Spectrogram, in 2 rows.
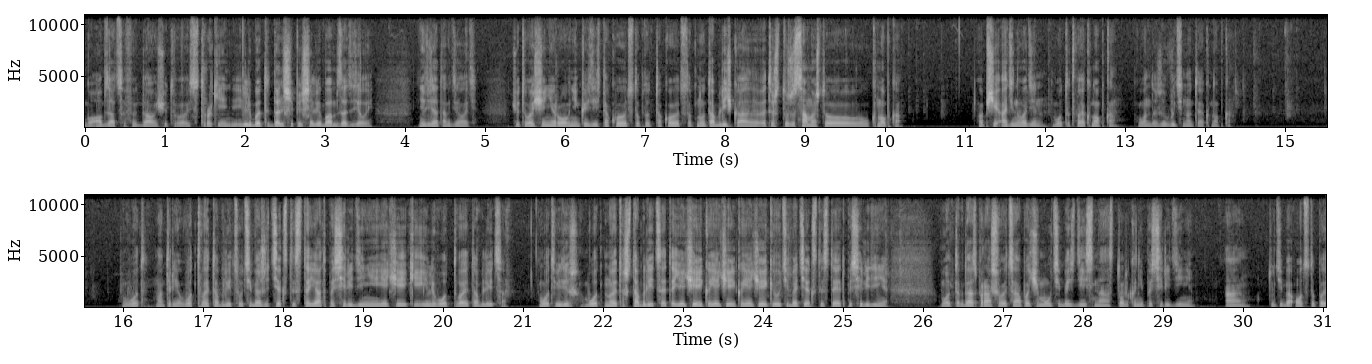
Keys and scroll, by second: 0.2 space, 1.0 Escape, 1.5 shift+p, 3.4 space, 6.7 space, 8.9 space, 11.6 super+c, 11.9 space, 14.2 super+c, 14.5 space, 15.4 super+v, 17.2 super+d, 18.6 space, 19.5 space, 20.7 super+space, 21.1 shift+p, 23.8 super+z, 25.2 super+z, 26.2 space, 28.5 shift+o, 28.8 shift+g, 29.6 shift+o.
